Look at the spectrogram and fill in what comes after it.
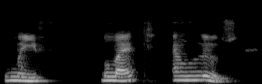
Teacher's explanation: easier clear l and dark l when l precedes a vowel you pronounce this l with the tip of your tongue by touching your tongue to your teeth and this is called clear l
